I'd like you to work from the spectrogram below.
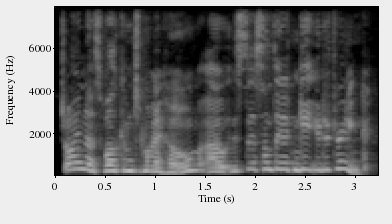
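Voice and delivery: high, gushing hospitality; effusive host, pitched well up; dazzling host. Acted. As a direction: usher the guest in with showy delight. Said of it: "being the dazzling host".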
